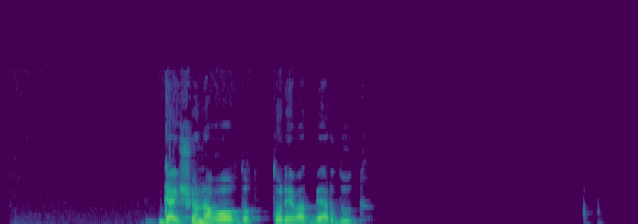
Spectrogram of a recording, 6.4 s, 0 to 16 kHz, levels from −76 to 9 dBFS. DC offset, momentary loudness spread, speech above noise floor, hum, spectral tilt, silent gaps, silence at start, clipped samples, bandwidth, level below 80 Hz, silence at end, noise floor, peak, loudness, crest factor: under 0.1%; 13 LU; 64 dB; none; -7.5 dB/octave; none; 1.6 s; under 0.1%; 11 kHz; -54 dBFS; 2.85 s; -80 dBFS; 0 dBFS; -17 LUFS; 20 dB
